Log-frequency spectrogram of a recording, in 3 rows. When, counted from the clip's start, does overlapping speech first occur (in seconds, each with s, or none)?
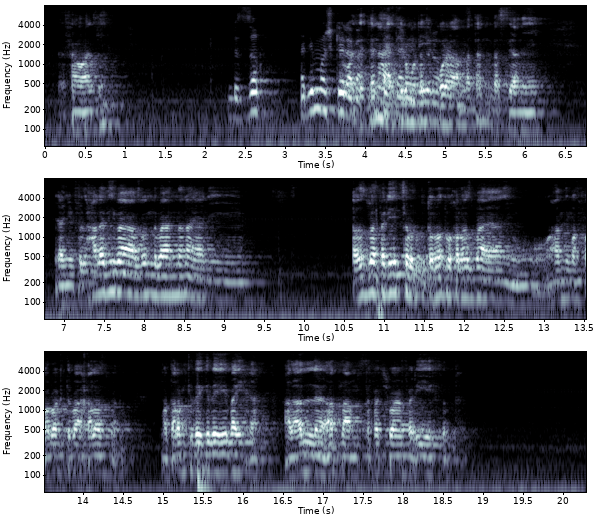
3.7 s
